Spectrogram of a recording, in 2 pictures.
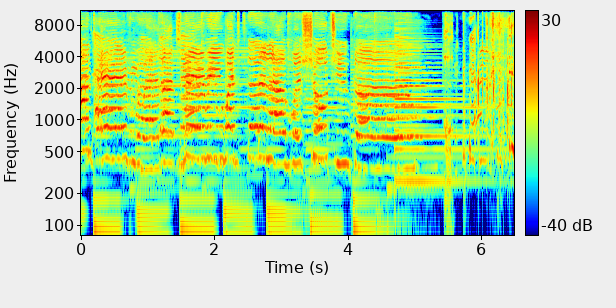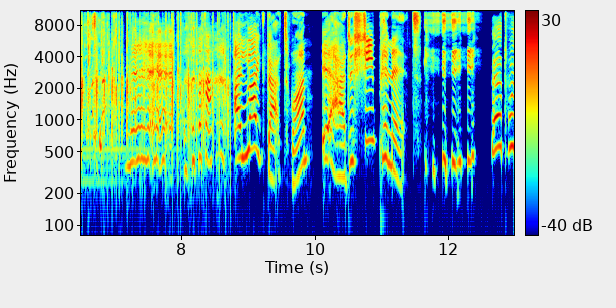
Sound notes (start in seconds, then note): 5.4 snorts; 5.6 laughing; 7.2 bleats and laughs; 11.6 laughs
